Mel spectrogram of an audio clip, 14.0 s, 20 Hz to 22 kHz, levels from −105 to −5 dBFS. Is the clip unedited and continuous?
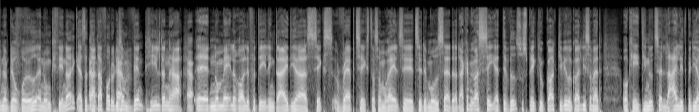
no; 1 cut; at 3.7 s

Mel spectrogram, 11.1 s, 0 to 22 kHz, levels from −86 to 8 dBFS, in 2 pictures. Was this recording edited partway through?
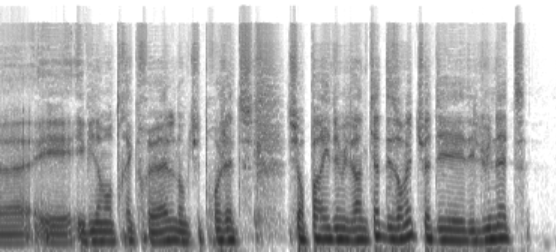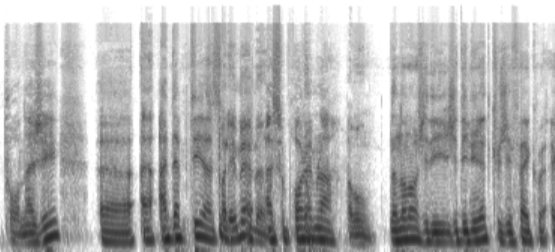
no; 0 cuts

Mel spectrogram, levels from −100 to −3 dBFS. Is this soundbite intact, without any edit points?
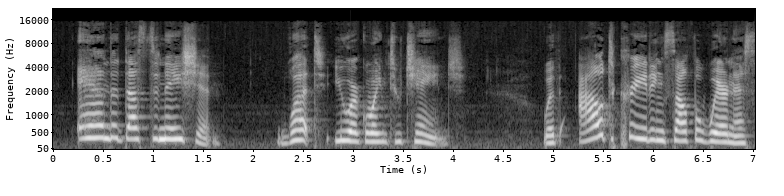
yes; 0 cuts

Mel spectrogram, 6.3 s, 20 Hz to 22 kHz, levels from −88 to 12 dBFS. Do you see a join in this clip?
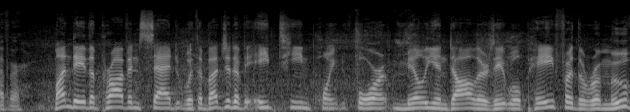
no; 0 cuts

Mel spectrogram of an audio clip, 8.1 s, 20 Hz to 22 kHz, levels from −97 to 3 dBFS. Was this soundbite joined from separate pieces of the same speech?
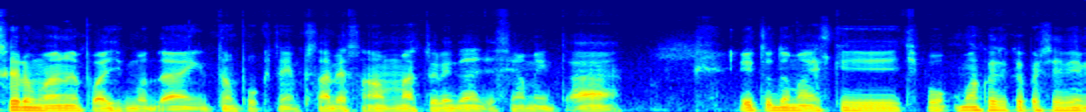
no; 0 cuts

